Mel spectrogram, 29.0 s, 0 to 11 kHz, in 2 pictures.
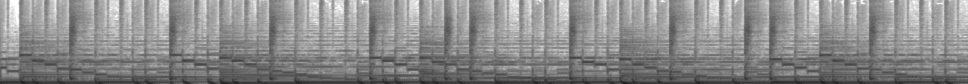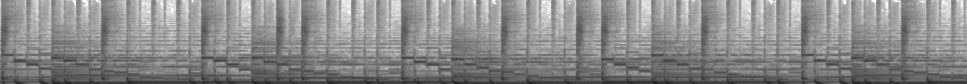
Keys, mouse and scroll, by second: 0.1 middle click, 0.3 f, 0.5 scroll up 1, 0.7 f, 0.8 middle click, 1.3-2.8 drag, 2.8 f, 3.1 click, 3.5 scroll down 2, 3.6 shift+middle click, 3.7 scroll up 1, 4.0 shift+middle click, 4.8 scroll up 1, 5.0 f, 5.2 middle click, 5.4 f, 5.7 shift+middle click, 6.6 f, 7.1-8.6 drag, 10.4 shift+middle click, 10.9 f, 11.2-12.6 drag, 12.6 scroll down 3, 12.7 middle click, 13.1 scroll up 1, 13.2 middle click, 13.6-14.0 scroll up 1, 14.0 middle click, 14.2 scroll up 1, 14.4 click, 15.0 ctrl+z, 15.4 click, 16.3 f, 16.5 f, 16.8 scroll up 1, 17.0 click, 17.4 scroll down 1, 17.5 click, 18.4 scroll down 1, 18.5 click, 19.0 middle click, 19.2 click, 19.6-20.9 shift+middle drag, 20.9 f, 21.1 scroll up 2, 21.2 middle click, 21.4 click, 22.0 shift+middle click, 22.1 click, 22.7 scroll up 1, 22.7 scroll down 1, 22.8 shift+middle click, 22.9 scroll up 1, 23.0 click, 23.3 scroll down 1, 23.4 shift+middle click, 23.5 scroll up 1, 23.6-25.8 drag, 25.8 scroll up 1, 26.0 click, 26.4 middle click, 27.0 click, 27.3 middle click, 27.4 click, 28.1 scroll down 1, 28.2 middle click, 28.7 click.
